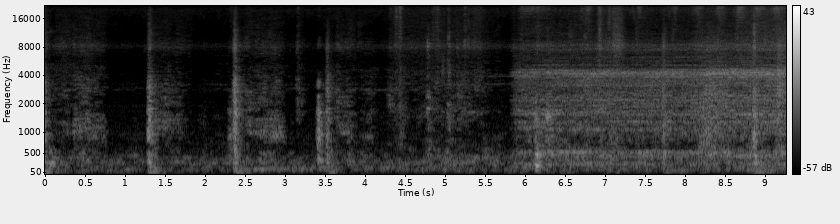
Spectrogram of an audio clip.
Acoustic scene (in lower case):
kitchen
